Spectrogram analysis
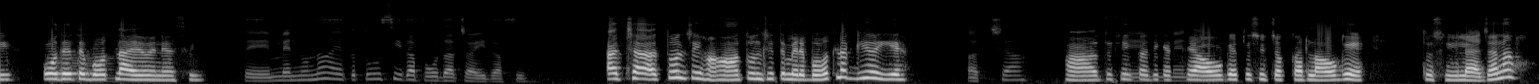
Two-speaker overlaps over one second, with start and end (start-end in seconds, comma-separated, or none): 11.0-12.3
